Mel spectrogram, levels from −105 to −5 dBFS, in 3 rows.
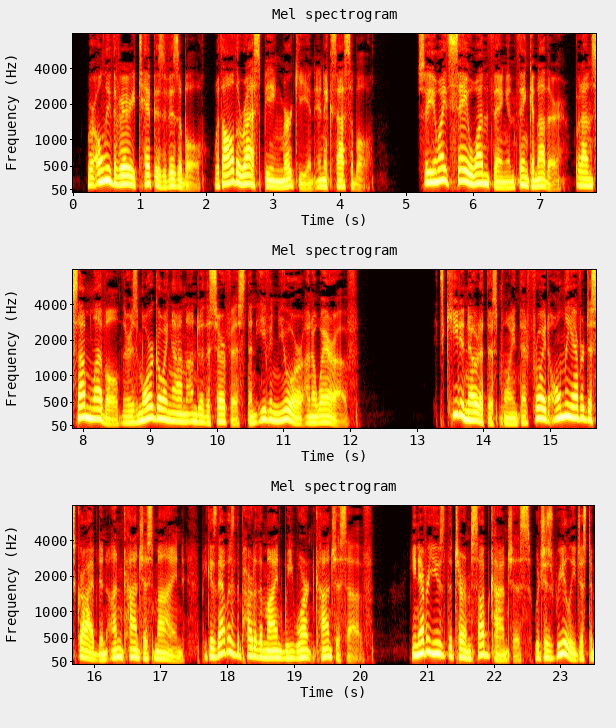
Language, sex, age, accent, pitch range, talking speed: English, male, 30-49, American, 115-165 Hz, 200 wpm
